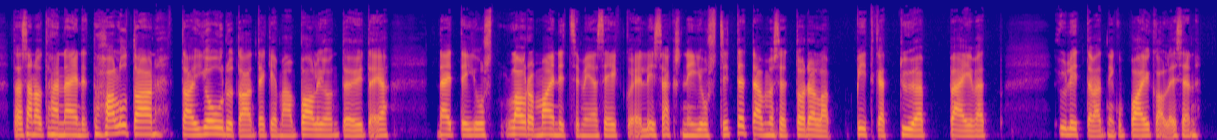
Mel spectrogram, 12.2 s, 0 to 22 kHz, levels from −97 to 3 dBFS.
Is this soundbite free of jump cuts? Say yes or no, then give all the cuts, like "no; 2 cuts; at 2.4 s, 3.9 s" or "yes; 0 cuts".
yes; 0 cuts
